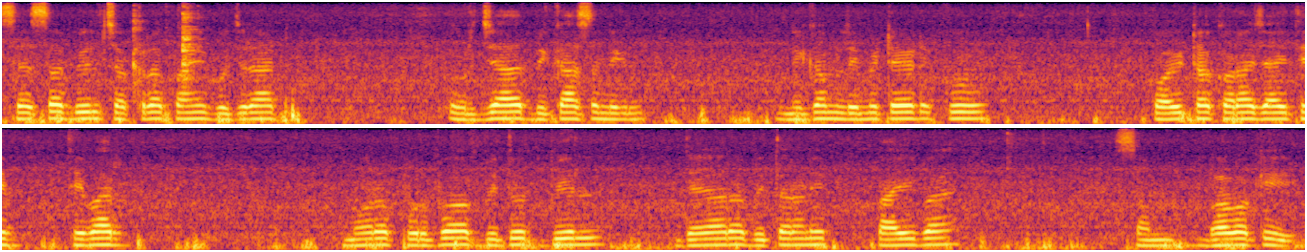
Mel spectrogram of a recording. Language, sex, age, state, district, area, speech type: Odia, male, 30-45, Odisha, Sundergarh, urban, read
